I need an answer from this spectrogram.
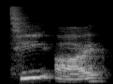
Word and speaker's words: ti: think about that everybody if m i is pronounced me if we say it like me right t i would be what if you said t t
